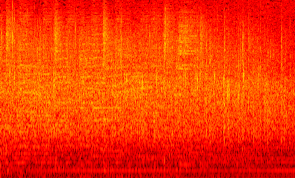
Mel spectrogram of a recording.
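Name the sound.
audience applause for pageant contestants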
